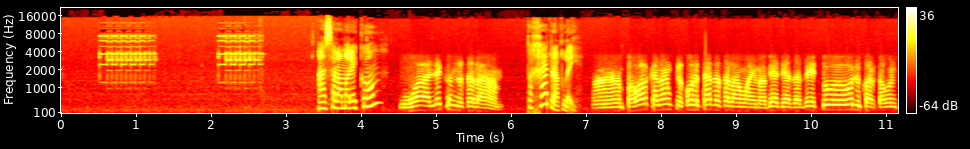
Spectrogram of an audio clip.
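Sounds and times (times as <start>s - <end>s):
electronic telephone trilling rings: 0.5s - 1.4s, 2.1s - 2.8s
speech: 3.4s - 11.1s.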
